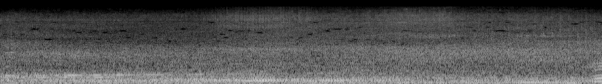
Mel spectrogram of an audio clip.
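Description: Street traffic: a motor vehicle passing on the road, a steady engine hum with tyre noise that swells around the middle.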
